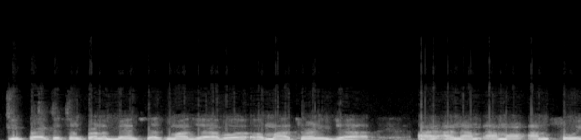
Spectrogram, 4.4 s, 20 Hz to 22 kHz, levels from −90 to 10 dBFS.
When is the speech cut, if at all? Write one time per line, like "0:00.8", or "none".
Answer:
none

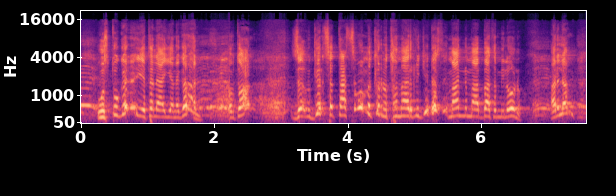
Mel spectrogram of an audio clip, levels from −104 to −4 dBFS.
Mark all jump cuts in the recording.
0:02.2

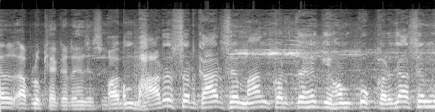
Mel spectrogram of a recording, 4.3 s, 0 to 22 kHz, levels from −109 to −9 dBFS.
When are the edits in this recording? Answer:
0:01.2

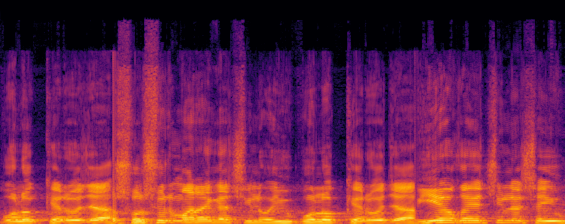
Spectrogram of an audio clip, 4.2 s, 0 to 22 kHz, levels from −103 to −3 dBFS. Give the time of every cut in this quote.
0:00.9
0:03.1

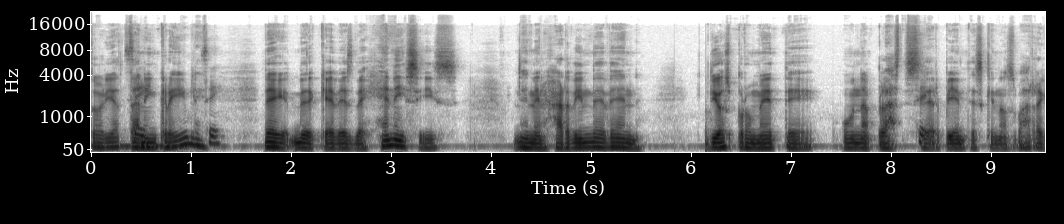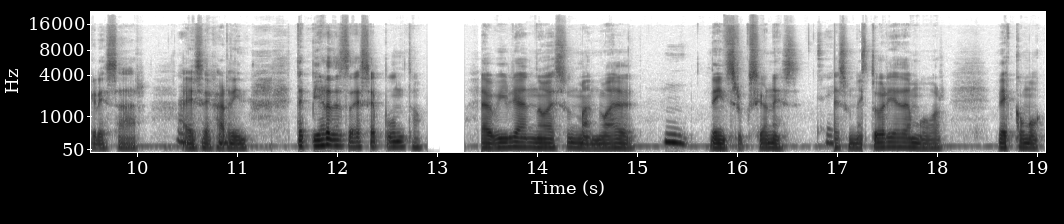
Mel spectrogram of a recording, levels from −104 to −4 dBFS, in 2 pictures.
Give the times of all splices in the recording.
0:06.1
0:11.3
0:13.0
0:17.2

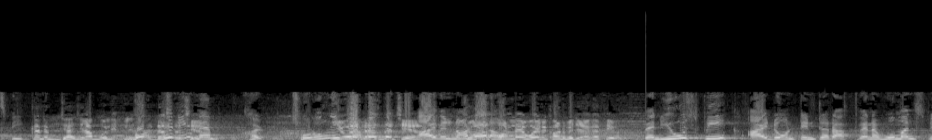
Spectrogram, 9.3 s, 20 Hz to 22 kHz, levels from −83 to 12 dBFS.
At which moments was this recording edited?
0:06.3

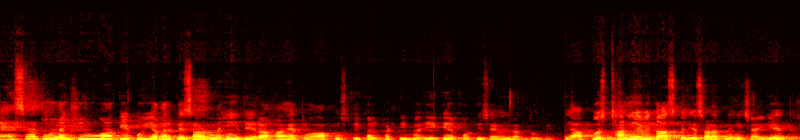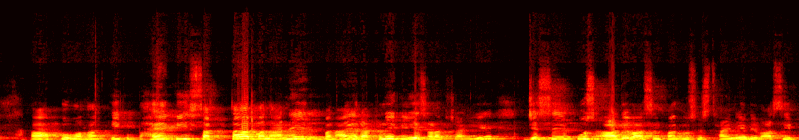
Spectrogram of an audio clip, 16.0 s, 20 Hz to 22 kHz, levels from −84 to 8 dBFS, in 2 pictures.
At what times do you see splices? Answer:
0:05.6

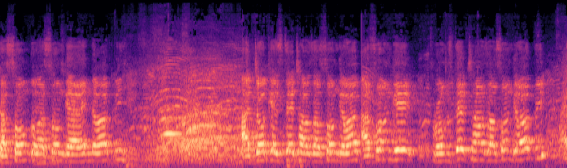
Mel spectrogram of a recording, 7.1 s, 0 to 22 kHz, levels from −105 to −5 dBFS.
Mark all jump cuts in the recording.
0:04.5

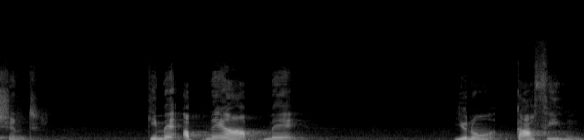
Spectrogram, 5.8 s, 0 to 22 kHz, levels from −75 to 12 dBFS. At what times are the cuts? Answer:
none

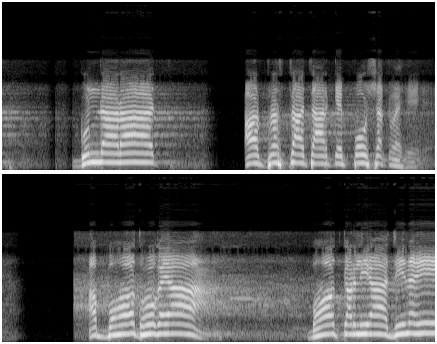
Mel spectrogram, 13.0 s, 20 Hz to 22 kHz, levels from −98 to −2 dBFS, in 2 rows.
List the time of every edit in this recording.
0:07.6

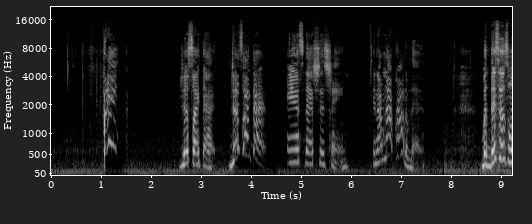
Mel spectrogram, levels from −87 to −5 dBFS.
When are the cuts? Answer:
none

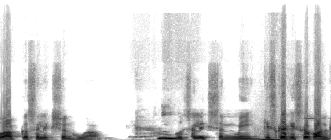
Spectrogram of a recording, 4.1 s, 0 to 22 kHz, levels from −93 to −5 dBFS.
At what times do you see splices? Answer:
0:03.2

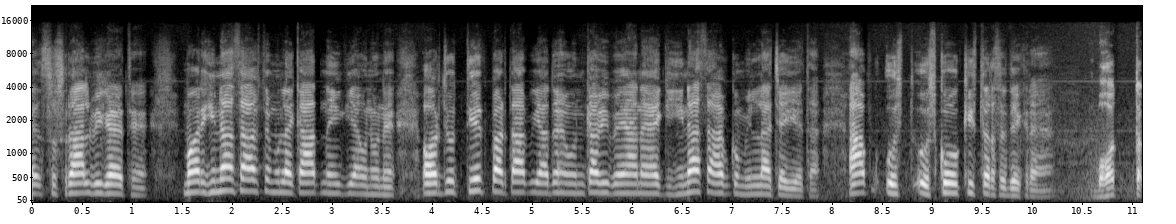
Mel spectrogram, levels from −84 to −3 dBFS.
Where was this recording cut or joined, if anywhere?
none

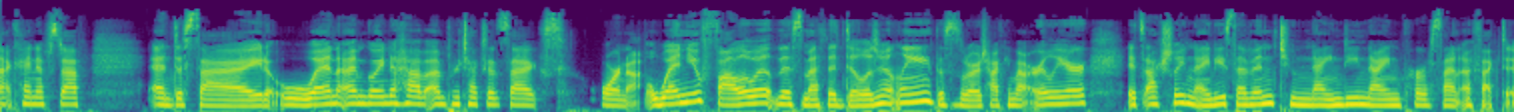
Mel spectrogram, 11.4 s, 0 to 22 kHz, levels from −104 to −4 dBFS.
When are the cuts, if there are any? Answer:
0:04.8

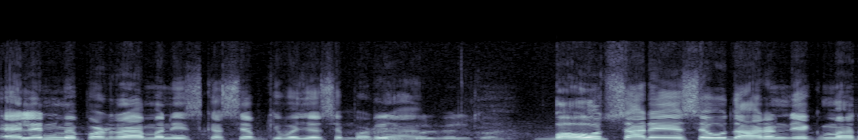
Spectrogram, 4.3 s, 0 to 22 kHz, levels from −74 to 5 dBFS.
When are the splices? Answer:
none

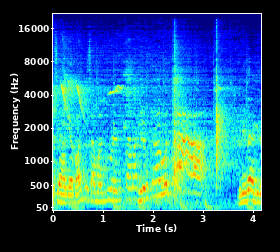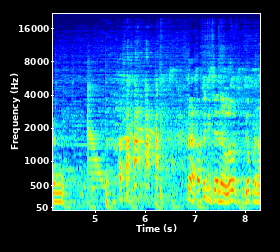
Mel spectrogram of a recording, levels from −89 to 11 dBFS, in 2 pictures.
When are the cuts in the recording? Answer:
none

